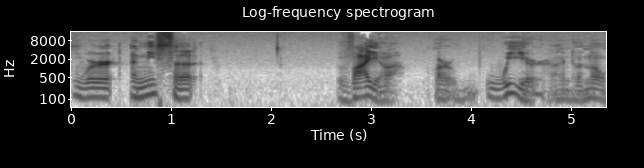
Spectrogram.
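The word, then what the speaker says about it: Weier: Okay, so it's Anissa Weir, or Vaya in German, and Morgan Geyser, same thing.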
